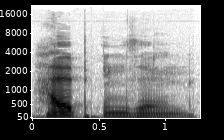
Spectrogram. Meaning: plural of Halbinsel
- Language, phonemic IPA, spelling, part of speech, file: German, /ˈhalpʔɪnzl̩n/, Halbinseln, noun, De-Halbinseln.ogg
